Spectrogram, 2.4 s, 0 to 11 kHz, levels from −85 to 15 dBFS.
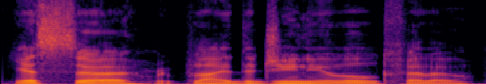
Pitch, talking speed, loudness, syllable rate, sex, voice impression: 90 Hz, 175 wpm, -20 LUFS, 4.4 syllables/s, male, masculine, middle-aged, tensed, powerful, slightly bright, slightly hard, clear, intellectual, calm, slightly mature, wild, lively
